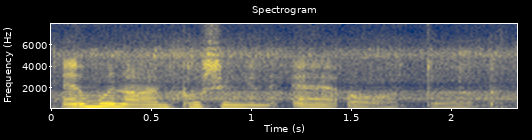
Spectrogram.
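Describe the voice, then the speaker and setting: A woman with a croaky voice from a sore throat gives chatty, self-deprecating gameplay commentary while reviewing a tank in a video game, often stumbling over her words. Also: mid-range voice, normal speed. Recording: loud background noise with clicks.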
